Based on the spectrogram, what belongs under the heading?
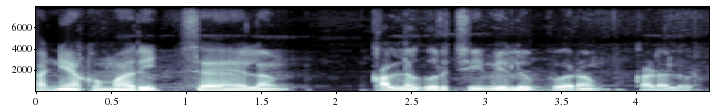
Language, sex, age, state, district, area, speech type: Tamil, male, 18-30, Tamil Nadu, Kallakurichi, rural, spontaneous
